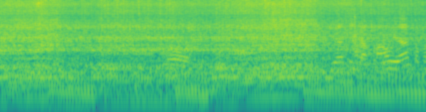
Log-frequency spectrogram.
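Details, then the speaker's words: Honda Beat scooter: engine bogs and stutters on initial throttle opening, revs surging unevenly, yet full throttle at once is fine; customer reports stalling too; hesitation on pull-away, cause suspected, not yet confirmed (ignition and fuel pump to be checked). "Sudah digas kencang, tapi tidak mau jalan, teman-teman. Tapi kalau saya menginjak gas penuh sekaligus, tidak masalah, tapi saat di awal, mesinnya tidak mau digas, tersendat-sendat."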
